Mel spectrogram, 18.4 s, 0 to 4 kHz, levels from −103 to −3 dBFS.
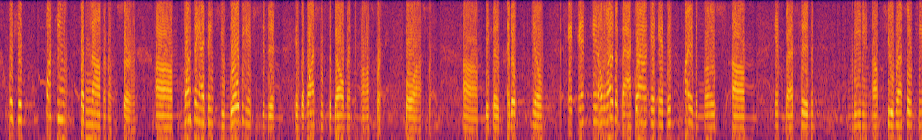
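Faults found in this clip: mu-law and A-law mixed up, whole clip. Harsh, distorted speech, levels scrambled, pauses filled with hiss. Telephone audio written as A-law, decoded as mu-law. Mismatched companding curve misreads each sample, lifting quiet ones off silence. 4 kHz G.711 band limit intact.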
